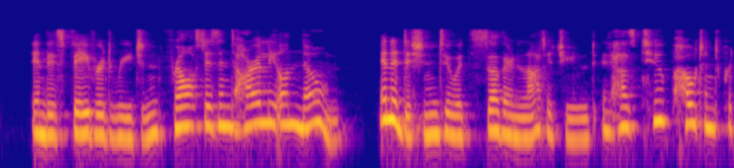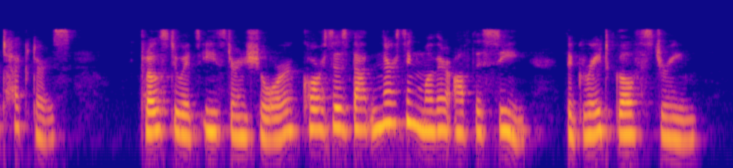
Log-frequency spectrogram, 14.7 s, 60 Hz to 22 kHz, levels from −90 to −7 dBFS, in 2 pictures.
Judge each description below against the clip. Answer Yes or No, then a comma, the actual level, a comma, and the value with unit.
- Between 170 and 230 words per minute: No, average, 145 wpm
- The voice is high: Yes, high, 215 Hz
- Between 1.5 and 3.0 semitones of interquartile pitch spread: No, average, 4.6 semitones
